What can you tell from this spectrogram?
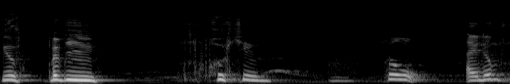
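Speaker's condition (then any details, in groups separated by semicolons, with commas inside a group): Spastic cerebral palsy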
